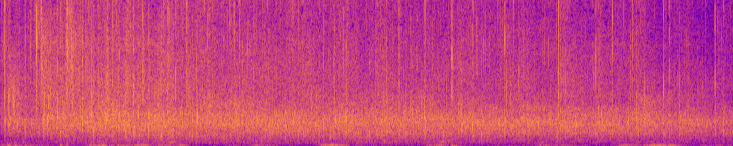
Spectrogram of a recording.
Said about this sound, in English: Give a warm round of applause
